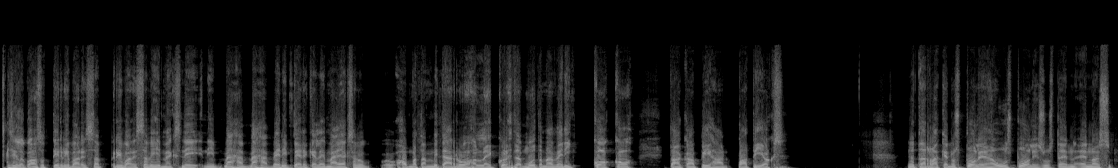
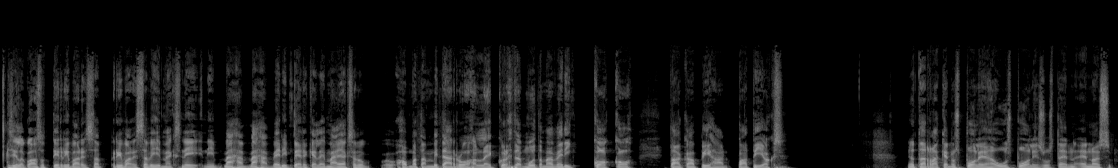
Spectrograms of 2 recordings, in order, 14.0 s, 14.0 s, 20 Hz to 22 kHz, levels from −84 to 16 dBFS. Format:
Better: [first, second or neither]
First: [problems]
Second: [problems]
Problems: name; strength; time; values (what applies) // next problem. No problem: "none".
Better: second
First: distortion; slight; 9 dB below the speech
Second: none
